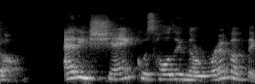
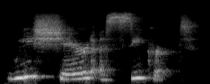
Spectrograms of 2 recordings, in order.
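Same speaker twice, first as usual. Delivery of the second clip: ordinary delivery, nothing marked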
